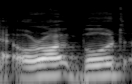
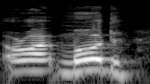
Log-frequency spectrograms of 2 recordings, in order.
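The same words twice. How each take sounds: First: Said in the usual way. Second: "mud" blurted high and loud, a mashed-up mate and bud; mixed up greeting. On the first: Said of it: "Bud and mate, and it came out mud". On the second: Retold or imitated. Greeting the footballer in passing, blurting "mud". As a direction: shout "All right, mud" as a flustered slip. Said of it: "and it came out mud".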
